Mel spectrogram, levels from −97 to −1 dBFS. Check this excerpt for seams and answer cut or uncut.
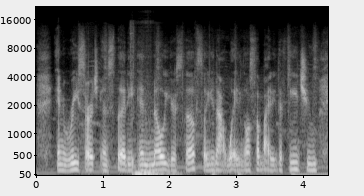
uncut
